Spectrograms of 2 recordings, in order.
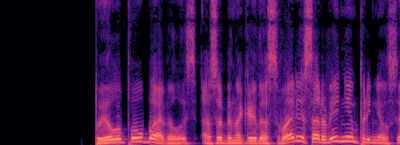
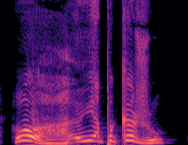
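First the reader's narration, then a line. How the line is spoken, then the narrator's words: Almost gleeful exclamation. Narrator (Russian): почти обрадованно воскликнул разбойник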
